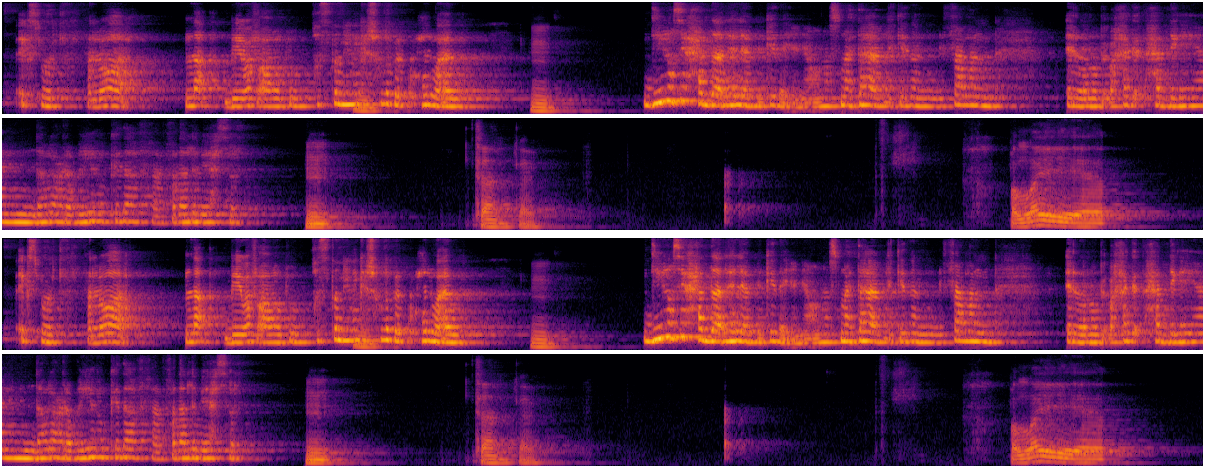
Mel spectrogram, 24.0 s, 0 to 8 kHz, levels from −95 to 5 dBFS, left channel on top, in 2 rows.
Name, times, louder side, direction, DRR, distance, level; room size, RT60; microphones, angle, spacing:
voice 1, 0.2-1.3 1.8-4.6 6.4-10.3 10.6-14.4, right 2 dB, 35° right, 4 dB, 1.5 m, -22 dB
voice 2, 5.3-5.6 15.0-15.4 16.7-17.4 20.9-21.0 21.7-23.0, left 1 dB, 15° left, 7 dB, 0.9 m, -28 dB
28.5 x 24.0 x 4.0 m, 1.5 s
head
